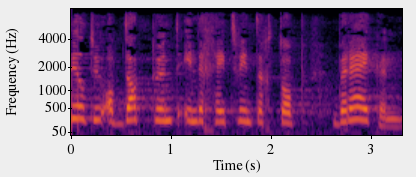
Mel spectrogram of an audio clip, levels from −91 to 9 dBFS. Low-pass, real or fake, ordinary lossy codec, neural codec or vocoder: 7.2 kHz; real; none; none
